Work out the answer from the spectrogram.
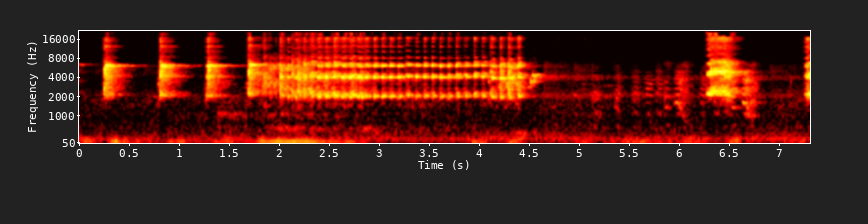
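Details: Breeding pair of lovebirds: several sharp high chirps, then a long rapid buzzy chatter of fast repeated notes lasting over two seconds, a pause, and another harsh squawk at the end.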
